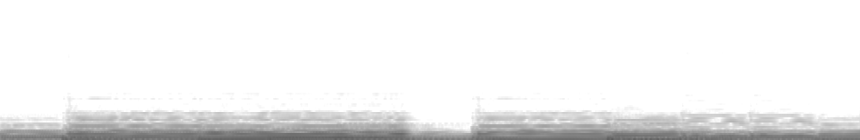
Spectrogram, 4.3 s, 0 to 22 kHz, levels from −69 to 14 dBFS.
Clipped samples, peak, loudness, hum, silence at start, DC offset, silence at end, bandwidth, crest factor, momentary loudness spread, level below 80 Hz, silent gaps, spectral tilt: under 0.1%; -8 dBFS; -23 LUFS; none; 0 s; under 0.1%; 0 s; 7.4 kHz; 14 dB; 5 LU; -58 dBFS; none; -8.5 dB/octave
